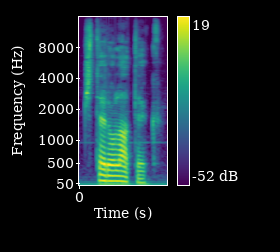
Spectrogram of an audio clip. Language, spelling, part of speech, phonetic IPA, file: Polish, czterolatek, noun, [ˌt͡ʃtɛrɔˈlatɛk], Pl-czterolatek.ogg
